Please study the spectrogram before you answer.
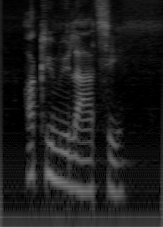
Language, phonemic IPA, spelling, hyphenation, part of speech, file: Dutch, /ˌɑ.ky.myˈlaː.(t)si/, accumulatie, ac‧cu‧mu‧la‧tie, noun, Nl-accumulatie.ogg
- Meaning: accumulation (act of accumulating, the state of being accumulated)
